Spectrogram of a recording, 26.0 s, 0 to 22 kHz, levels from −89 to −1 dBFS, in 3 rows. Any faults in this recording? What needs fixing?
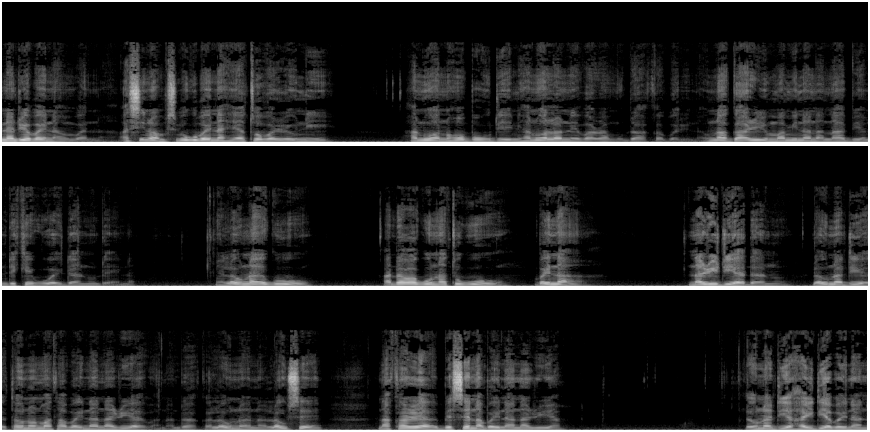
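Nothing needs fixing; no faults can be heard.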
